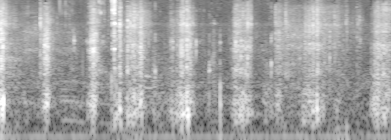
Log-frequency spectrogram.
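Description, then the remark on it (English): Loud, crisp crunching of hollow, slightly spicy snack pieces, a rapid irregular series of sharp crackly bites and chews with no talking, over a faint steady low hum. “They don't taste like fried chicken, not but they're at all. Good. They're not bad. They've got a little spice to them.”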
